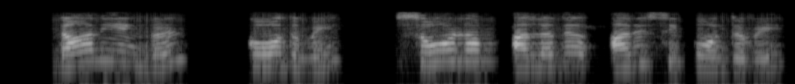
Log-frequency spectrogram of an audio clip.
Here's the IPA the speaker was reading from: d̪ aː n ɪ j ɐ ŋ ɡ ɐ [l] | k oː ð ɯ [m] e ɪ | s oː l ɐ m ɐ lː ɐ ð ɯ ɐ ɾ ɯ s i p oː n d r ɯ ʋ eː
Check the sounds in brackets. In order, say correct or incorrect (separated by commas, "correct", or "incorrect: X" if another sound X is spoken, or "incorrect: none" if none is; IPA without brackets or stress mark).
incorrect: ɭ, correct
